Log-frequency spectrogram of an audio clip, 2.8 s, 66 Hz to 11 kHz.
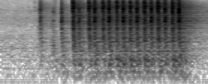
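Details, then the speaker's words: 1952 MG TD on a test drive: a quick metallic clatter in bursts from the left rear, where the suspension bottoms out and a loose part rattles. The cause was found to be something simple. "the um suspension is bottoming out and then that thing rattles"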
